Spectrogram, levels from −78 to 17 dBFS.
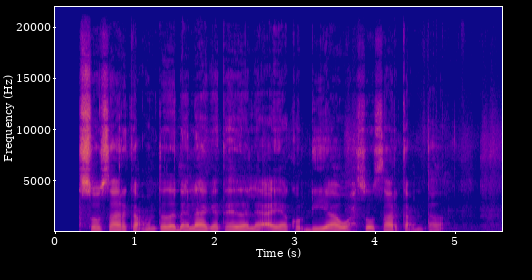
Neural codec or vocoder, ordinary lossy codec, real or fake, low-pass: none; none; real; none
